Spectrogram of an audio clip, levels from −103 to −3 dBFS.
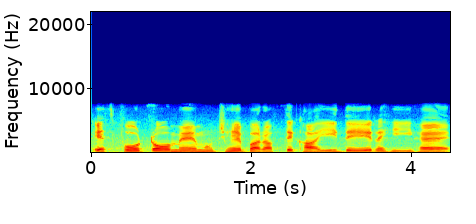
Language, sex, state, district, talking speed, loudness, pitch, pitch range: Hindi, female, Madhya Pradesh, Katni, 120 wpm, -18 LUFS, 205 Hz, 195-220 Hz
